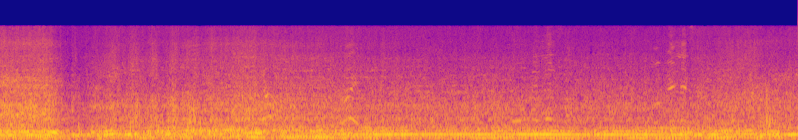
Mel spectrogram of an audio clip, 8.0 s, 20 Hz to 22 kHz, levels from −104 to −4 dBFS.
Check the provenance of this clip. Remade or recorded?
recorded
